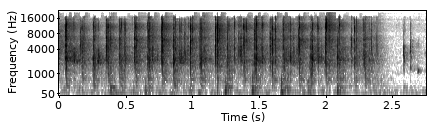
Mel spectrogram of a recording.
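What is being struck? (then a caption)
Acrylic paint marker, plastic barrel. A new Arrtx acrylic paint marker with a plastic barrel is shaken instead of having its nib pumped, and the mixing ball inside rattles in fast, bright clicks for about two and a half seconds. This confirms the pen has an agitator ball for mixing the ink. The rattling stops, followed by a few faint sounds and a low thump at the end.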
